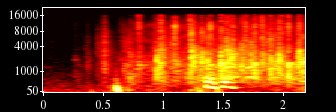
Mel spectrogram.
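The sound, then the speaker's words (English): Audience applause at a live show rises after a brief voice, and the clapping grows into a dense, loud wash of many hands mixed with a few voices. “How many people, by round of applause, still utilize DVDs?”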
